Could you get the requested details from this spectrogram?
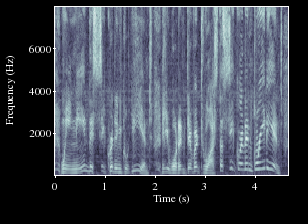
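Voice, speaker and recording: Putting on a character voice, a man speaks high-pitched at a moderate pace with very wide pitch swings over light background noise. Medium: solo performance. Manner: exaggerated, dopey.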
